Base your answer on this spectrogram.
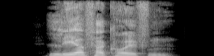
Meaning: dative plural of Leerverkauf
- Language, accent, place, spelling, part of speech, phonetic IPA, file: German, Germany, Berlin, Leerverkäufen, noun, [ˈleːɐ̯fɛɐ̯ˌkɔɪ̯fn̩], De-Leerverkäufen.ogg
